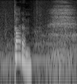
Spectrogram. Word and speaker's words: karma: myself and my actions this word actually in hindi or in in sanskrit is pronounced karam and the literal translation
